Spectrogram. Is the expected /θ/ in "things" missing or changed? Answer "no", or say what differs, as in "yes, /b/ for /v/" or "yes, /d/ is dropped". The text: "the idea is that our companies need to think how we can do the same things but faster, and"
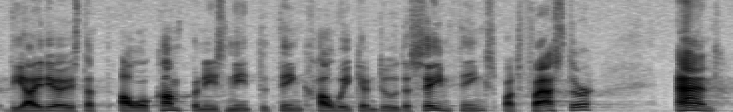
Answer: no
